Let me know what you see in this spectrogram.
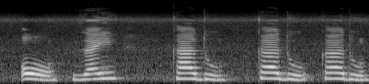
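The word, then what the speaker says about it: cadeau: الاي اي يو والاي يو بينطقوا او زي كادو كادو كادو نطقت الاي اي يو او معناها هديه كادو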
